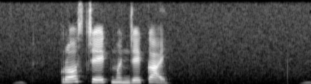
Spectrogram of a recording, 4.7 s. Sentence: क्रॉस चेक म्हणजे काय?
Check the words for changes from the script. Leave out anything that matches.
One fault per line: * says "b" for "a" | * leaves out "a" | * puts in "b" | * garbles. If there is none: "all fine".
all fine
